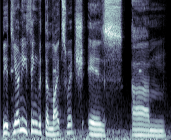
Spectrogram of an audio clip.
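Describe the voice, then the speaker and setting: A man's voice: mid-range voice, big pitch swings, slow, a little hiss or hum. A man chatting casually as a live game streamer, with playful, tongue-in-cheek banter and commentary for his viewers.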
